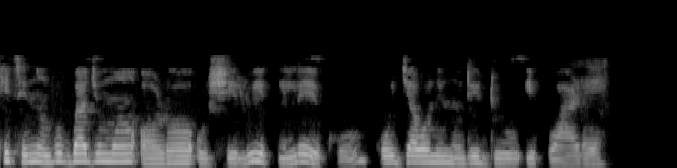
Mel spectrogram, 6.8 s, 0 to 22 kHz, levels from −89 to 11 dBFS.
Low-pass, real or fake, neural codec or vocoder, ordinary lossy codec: 5.4 kHz; real; none; MP3, 32 kbps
